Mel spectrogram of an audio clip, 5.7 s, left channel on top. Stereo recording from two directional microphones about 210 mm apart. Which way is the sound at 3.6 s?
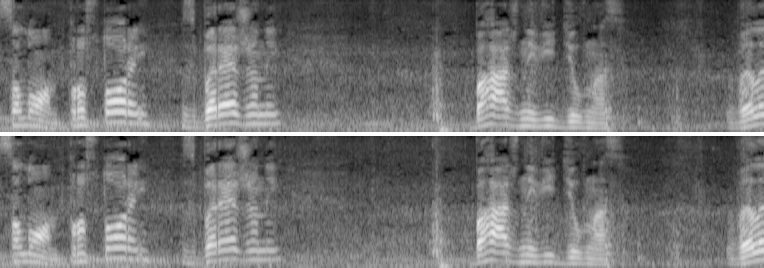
15° right (ahead or behind).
